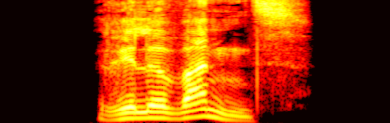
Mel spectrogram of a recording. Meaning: relevance
- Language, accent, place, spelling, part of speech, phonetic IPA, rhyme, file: German, Germany, Berlin, Relevanz, noun, [ʁeleˈvant͡s], -ant͡s, De-Relevanz.ogg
